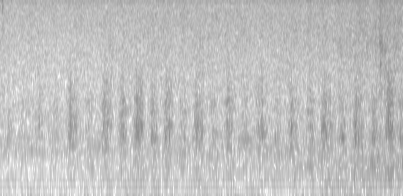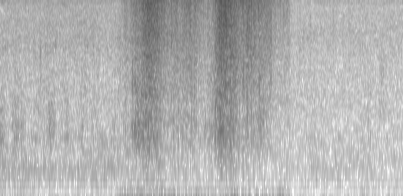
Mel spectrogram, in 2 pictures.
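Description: A rock strikes against another rock with sharp knocks.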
